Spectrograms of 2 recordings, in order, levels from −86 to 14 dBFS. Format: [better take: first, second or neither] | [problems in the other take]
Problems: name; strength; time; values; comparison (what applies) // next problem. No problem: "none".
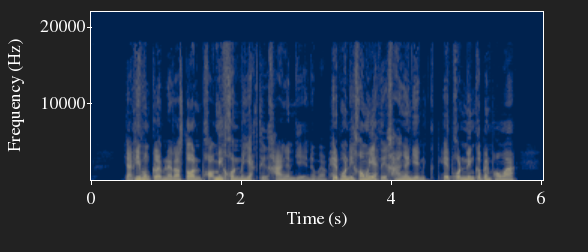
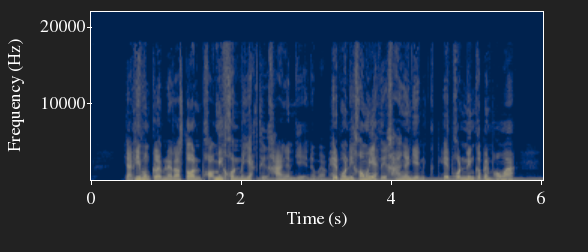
first | low rumble; faint; from 2 s on; 25 dB below the speech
